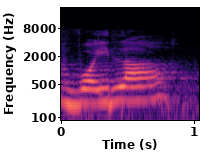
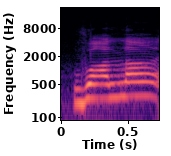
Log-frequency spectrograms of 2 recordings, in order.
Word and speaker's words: voila: or there it is like not viola or I don't think it can be pronounced in some other way also voila is the correct voila this hobbies I don't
